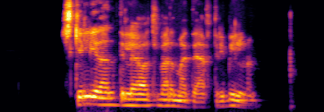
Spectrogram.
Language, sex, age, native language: Icelandic, male, 20-29, Icelandic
